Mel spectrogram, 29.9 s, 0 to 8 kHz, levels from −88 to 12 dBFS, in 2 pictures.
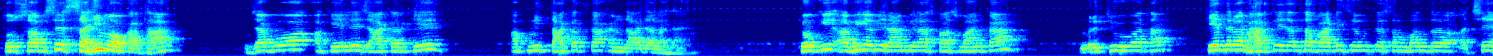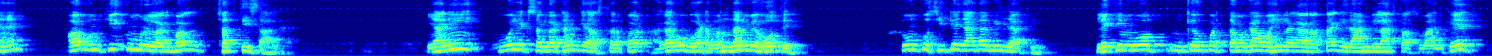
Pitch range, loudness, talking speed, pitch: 180-220 Hz, -30 LUFS, 145 wpm, 200 Hz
